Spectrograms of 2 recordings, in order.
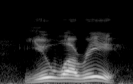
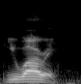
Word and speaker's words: Uwharrie: There is the Uwharrie National Forest, pronounced Uwharrie, all right, Uwharrie.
